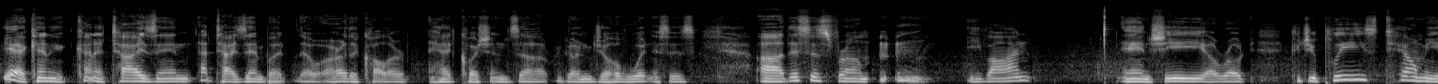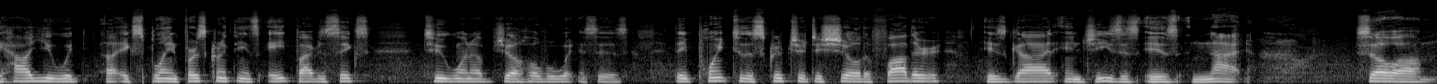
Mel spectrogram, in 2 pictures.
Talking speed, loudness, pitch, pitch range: 140 wpm, -22 LUFS, 135 Hz, 125-145 Hz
